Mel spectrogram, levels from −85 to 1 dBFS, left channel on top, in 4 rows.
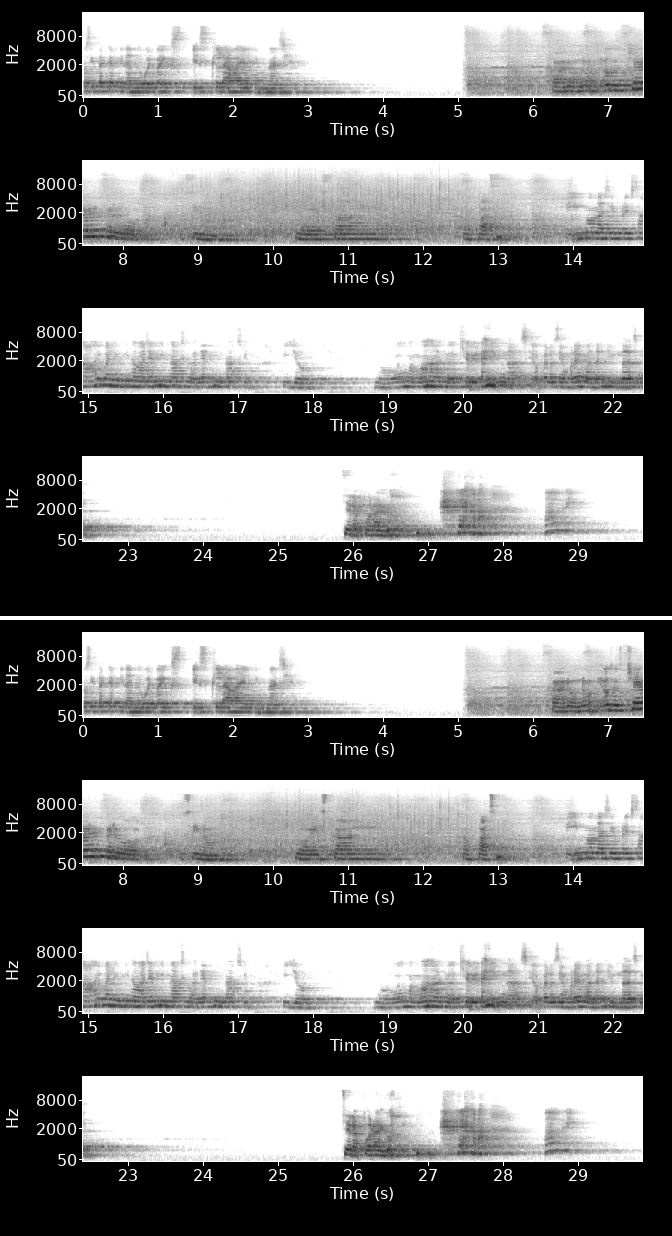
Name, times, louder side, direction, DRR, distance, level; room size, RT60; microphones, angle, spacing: voice 1, 0.0-2.7 13.9-17.2 17.6-17.9 18.8-22.5 27.2-28.1 28.5-29.1, right 1 dB, 10° right, -1 dB, 0.8 m, -28 dB
sound 1, 5.1-14.0, equal, 90° left, 2.5 m, -40 dB
voice 2, 6.2-8.3 8.7-9.3 10.3-11.5 12.5-13.1 25.9-26.9, right 2 dB, 45° right, 5 dB, 0.6 m, -23 dB
Bird, 8.5-13.9 14.8-14.9 15.3-15.4 16.2-16.3 17.2-17.3 18.2-18.3, equal, 40° left, 1.5 m, -38 dB
10.5 x 7.1 x 3.8 m, 1.5 s
head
